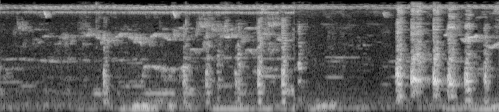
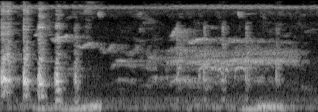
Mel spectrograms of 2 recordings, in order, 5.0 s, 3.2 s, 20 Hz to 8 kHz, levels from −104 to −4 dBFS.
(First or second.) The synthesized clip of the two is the second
